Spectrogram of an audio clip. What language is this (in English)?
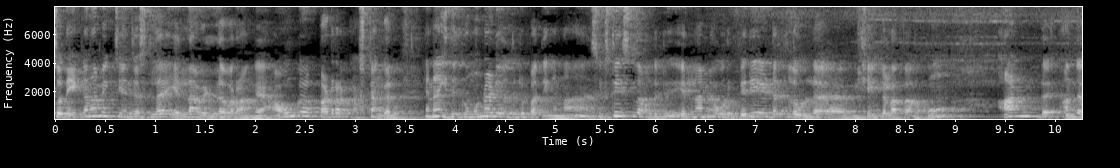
Tamil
